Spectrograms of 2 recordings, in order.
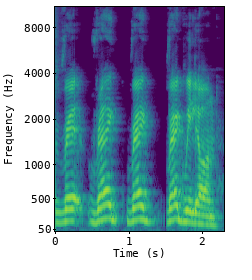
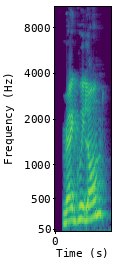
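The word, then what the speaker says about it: Reguilón: he's just spooned it Stefan says it's renounced regulon regulon is that how you say it regulon reg wheel on regulon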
